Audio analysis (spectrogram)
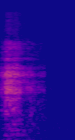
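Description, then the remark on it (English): A single soft, airy breath drawn in through the nose during a guided breathing exercise, lasting about half a second and fading away, with no talking. “And whenever you're ready, let's all do that again. In through the nose.”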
